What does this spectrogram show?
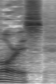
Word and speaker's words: Maurice: So we've just come out of watching Maurice, and after I spent basically the last 35 years mispronouncing the name of this film and book, so it's definitely Maurice and not Maurice.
